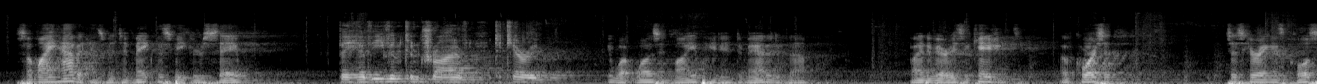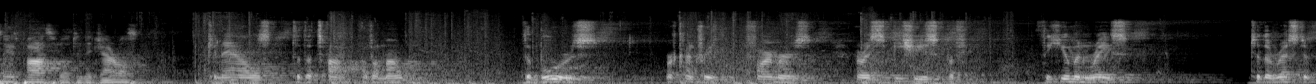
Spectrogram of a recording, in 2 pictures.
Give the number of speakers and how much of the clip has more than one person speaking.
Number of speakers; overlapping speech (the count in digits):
2, no overlap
